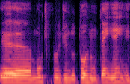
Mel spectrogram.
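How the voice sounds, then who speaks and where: A man talks at a medium pitch. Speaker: electronics teacher. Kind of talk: lecture. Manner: slow.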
